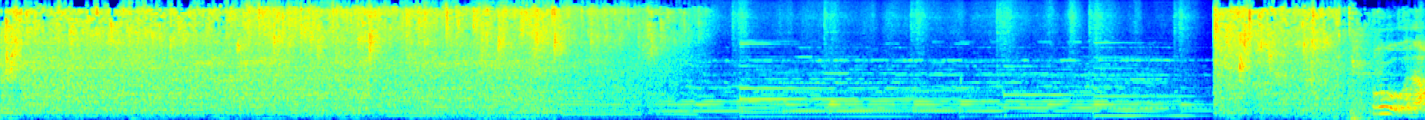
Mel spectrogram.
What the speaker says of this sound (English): I'm gonna turn the water on, and as soon as it turns on, I'm gonna fully submerge myself in it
